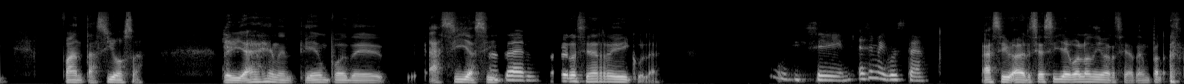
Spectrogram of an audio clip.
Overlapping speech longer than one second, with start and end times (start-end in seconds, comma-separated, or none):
none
